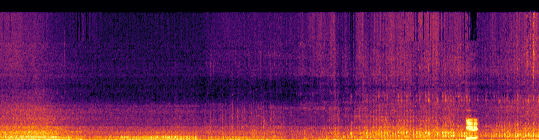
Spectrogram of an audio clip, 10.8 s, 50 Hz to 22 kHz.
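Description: A Dodge D150 pickup truck engine idles roughly and revs in a yard, a steady low rumble running under nearby casual talk throughout.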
